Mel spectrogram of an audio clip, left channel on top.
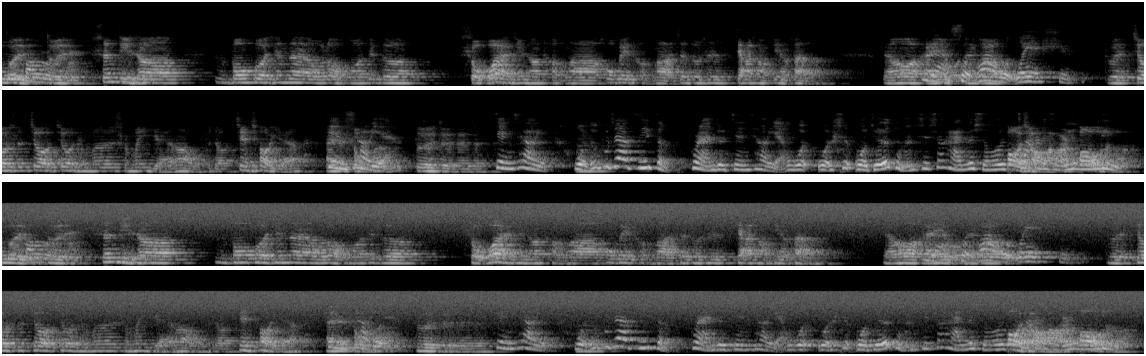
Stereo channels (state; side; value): noise; right; hiss, 5 dB below the sound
